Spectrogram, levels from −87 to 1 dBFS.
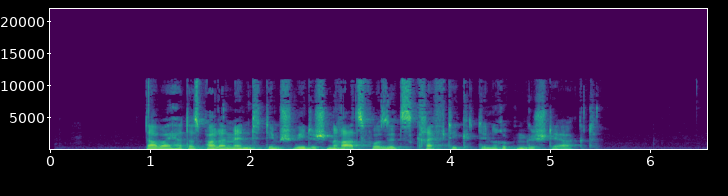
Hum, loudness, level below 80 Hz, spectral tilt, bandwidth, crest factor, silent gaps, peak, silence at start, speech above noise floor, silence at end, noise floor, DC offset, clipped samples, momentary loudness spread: none; -23 LUFS; -42 dBFS; -4.5 dB/octave; 11.5 kHz; 22 dB; none; -4 dBFS; 0.95 s; 48 dB; 1.15 s; -72 dBFS; under 0.1%; under 0.1%; 10 LU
